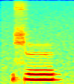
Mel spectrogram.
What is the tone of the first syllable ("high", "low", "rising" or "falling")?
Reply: high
